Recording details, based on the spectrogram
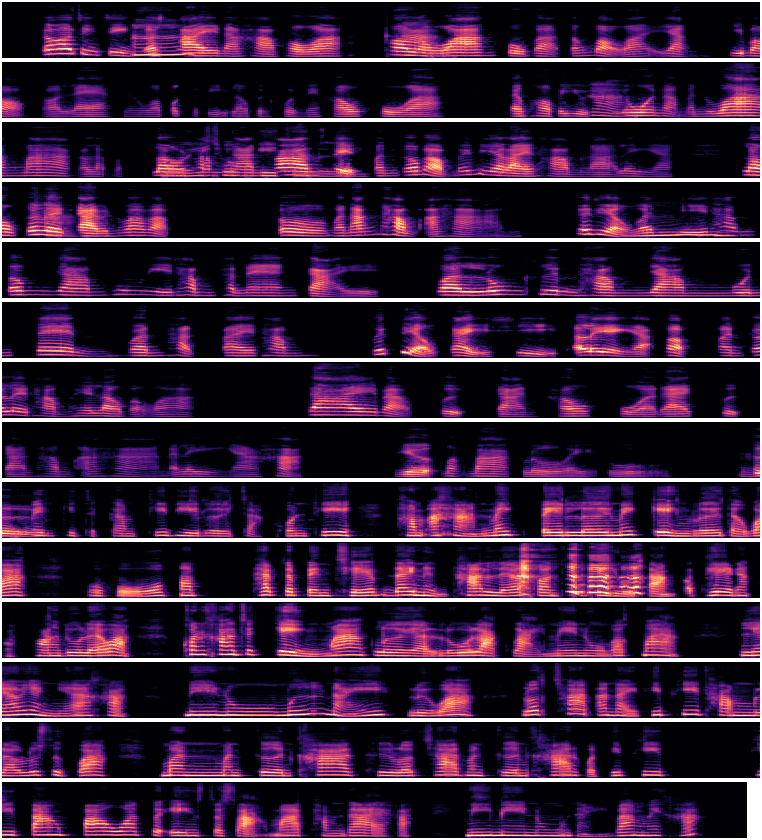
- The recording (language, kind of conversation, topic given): Thai, podcast, อาหารช่วยให้คุณปรับตัวได้อย่างไร?
- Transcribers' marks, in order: laugh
